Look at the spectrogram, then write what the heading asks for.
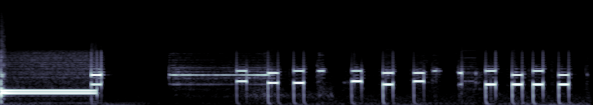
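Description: A telephone dial tone is followed by a quick series of short, bright DTMF keypad beeps as a number is dialed for a prank call on a morning radio show. The tones play alone with no talk.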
